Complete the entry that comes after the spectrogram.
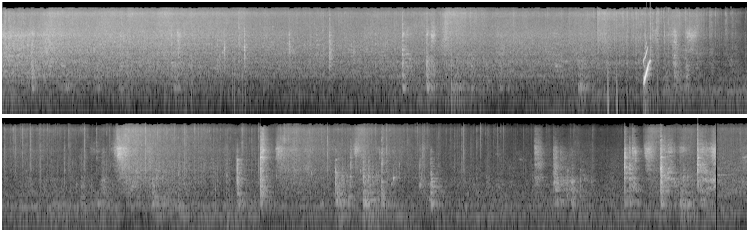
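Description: Mie Aceh spice paste sizzling in hot oil in a steel wok as a metal spatula stirs it. The sizzle dies down about halfway through, when water goes in, leaving quieter bubbling with intermittent scrapes and knocks of the spatula on the wok.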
